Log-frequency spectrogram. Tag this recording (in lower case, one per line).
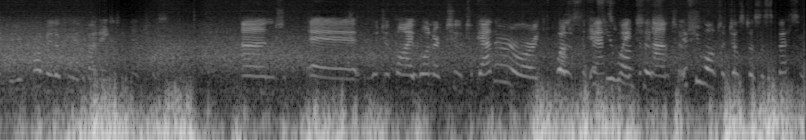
outside, rural or natural
speech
